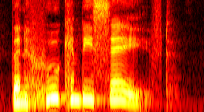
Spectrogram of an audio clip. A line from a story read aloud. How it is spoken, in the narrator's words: the disciples to exclaim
